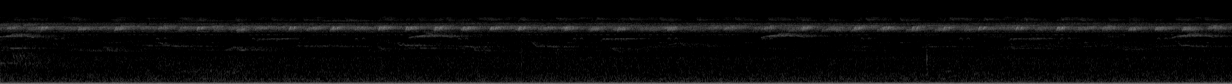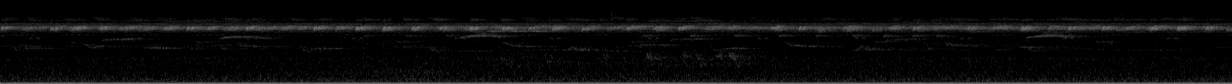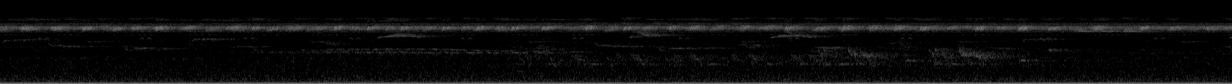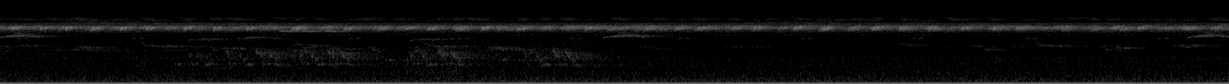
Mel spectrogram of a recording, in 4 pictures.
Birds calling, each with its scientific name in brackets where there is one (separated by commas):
Fasciated Antshrike (Cymbilaimus lineatus), Piratic Flycatcher (Legatus leucophaius), Thrush-like Wren (Campylorhynchus turdinus), Buff-throated Woodcreeper (Xiphorhynchus guttatus), Hauxwell's Thrush (Turdus hauxwelli), Black-faced Antthrush (Formicarius analis)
